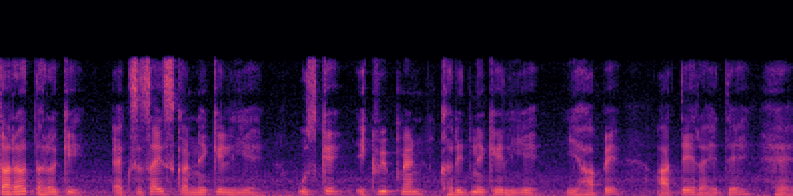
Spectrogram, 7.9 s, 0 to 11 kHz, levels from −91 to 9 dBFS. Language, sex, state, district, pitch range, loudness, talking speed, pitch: Hindi, male, Uttar Pradesh, Hamirpur, 110-130 Hz, -28 LUFS, 130 wpm, 120 Hz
